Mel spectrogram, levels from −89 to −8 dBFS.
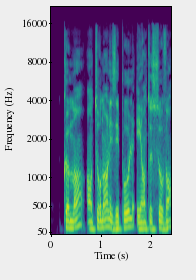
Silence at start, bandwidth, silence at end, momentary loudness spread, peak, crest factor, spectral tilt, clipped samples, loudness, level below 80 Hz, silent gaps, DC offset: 0.25 s; 16.5 kHz; 0 s; 2 LU; -4 dBFS; 14 dB; -5 dB/octave; under 0.1%; -18 LUFS; -52 dBFS; none; under 0.1%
